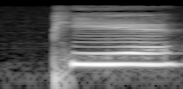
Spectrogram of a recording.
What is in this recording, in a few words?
"pie1", Mandarin pinyin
